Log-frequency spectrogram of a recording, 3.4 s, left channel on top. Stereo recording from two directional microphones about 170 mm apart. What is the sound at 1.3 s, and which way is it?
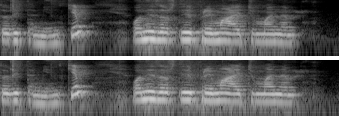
Speech, 10° right (ahead or behind).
